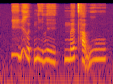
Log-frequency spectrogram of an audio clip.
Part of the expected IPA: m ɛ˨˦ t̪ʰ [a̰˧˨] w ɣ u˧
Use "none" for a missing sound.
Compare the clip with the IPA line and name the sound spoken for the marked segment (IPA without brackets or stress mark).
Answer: a̰˧˨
